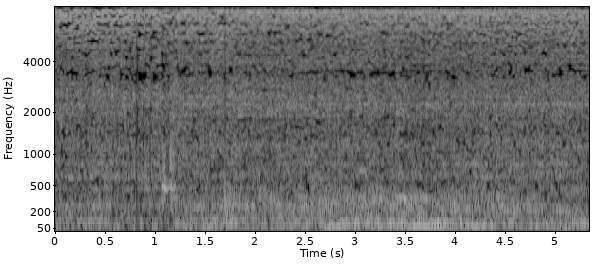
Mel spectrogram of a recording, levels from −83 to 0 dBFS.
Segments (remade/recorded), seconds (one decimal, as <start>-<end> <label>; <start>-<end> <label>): 0.0-1.0 recorded; 1.0-4.2 remade; 4.2-5.3 recorded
